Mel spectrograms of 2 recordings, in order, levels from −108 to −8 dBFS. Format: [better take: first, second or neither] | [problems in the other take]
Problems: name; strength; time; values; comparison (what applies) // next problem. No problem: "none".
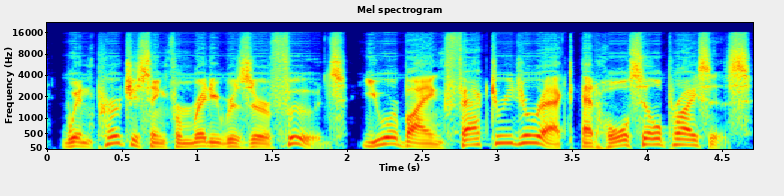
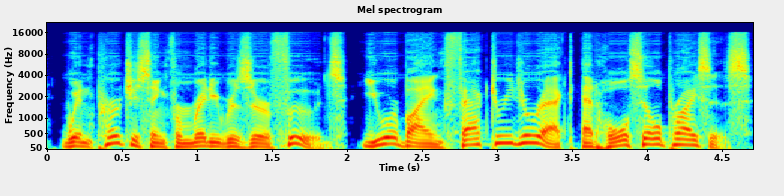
second | thin; somewhat; fading below 1 kHz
